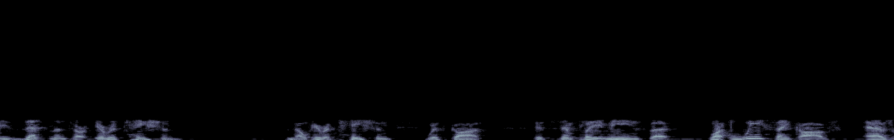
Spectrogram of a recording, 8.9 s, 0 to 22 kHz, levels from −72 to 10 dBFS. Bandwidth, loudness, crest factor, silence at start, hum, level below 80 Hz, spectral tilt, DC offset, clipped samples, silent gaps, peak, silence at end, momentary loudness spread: 3.3 kHz; -26 LUFS; 16 dB; 0 s; none; -68 dBFS; -11.5 dB/octave; under 0.1%; under 0.1%; 2.03-2.19 s, 2.69-2.73 s; -10 dBFS; 0 s; 12 LU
